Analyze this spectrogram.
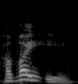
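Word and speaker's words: Hawaiʻi: or or Rich but there are some lineages that do say and pronounce a w with a V sound Havi or V the one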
